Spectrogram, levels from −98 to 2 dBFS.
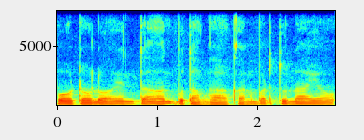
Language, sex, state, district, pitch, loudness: Telugu, male, Andhra Pradesh, Visakhapatnam, 110 Hz, -17 LUFS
